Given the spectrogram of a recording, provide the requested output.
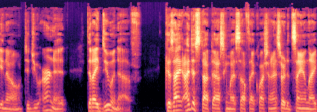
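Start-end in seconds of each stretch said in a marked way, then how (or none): none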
